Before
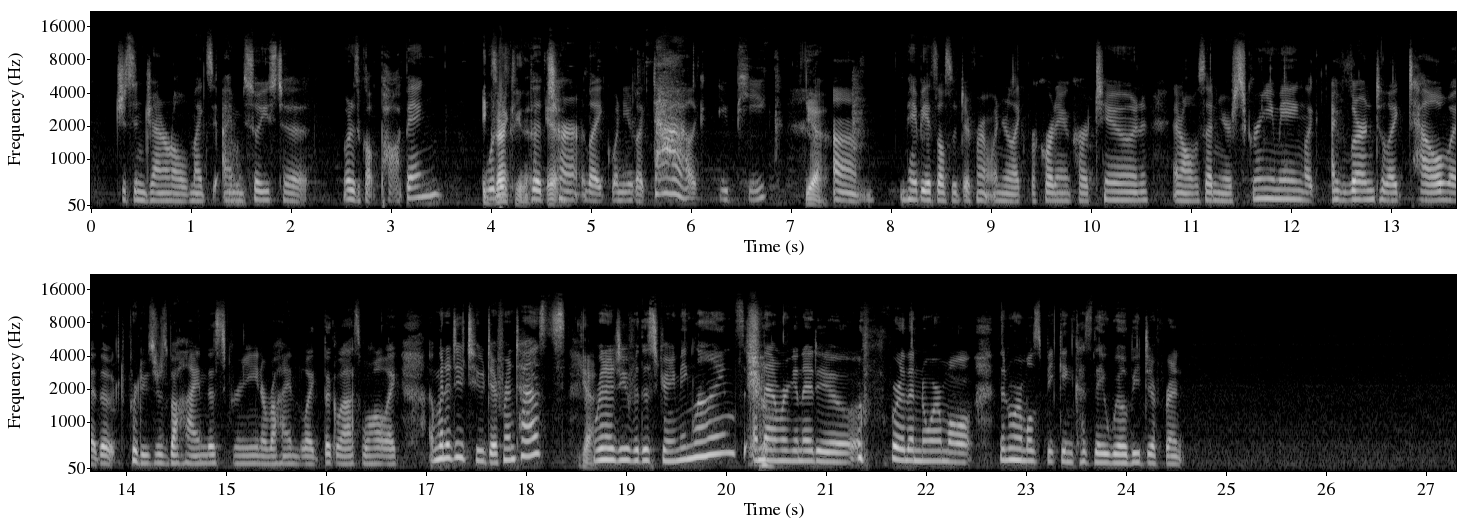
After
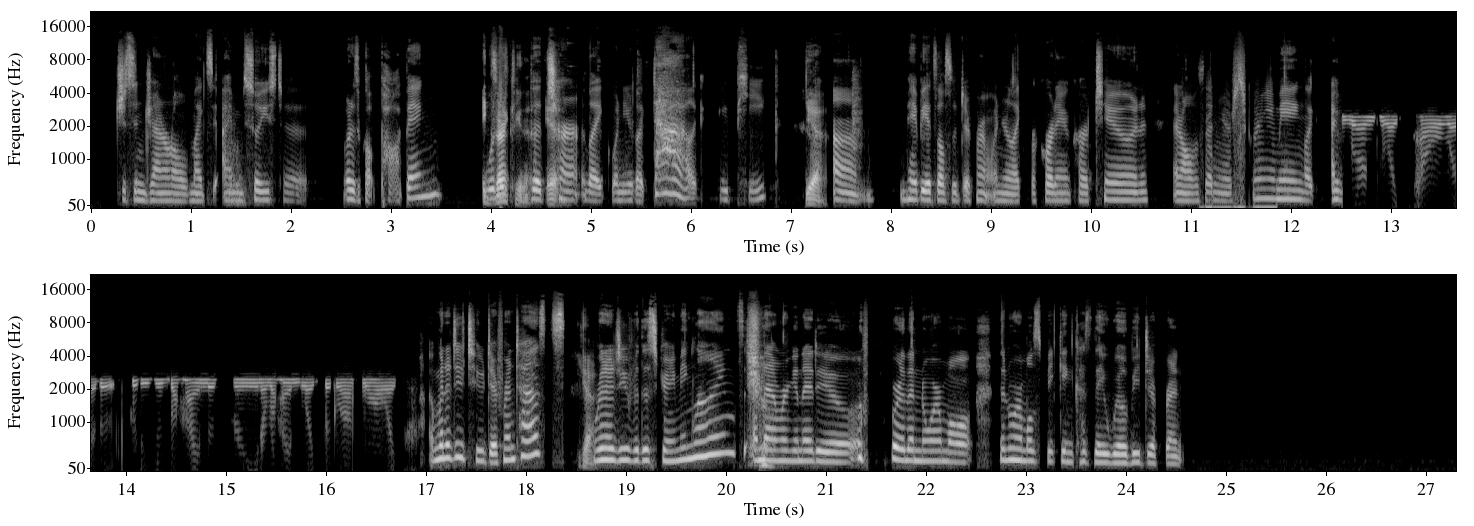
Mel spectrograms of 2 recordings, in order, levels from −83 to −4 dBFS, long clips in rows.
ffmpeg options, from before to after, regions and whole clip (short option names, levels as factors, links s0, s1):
-filter_complex "[0:a]asettb=1/sr,asplit=3[s0][s1][s2];[s0]atrim=end=1.824[s3];[s1]atrim=start=1.82:end=2.56,asetpts=PTS-STARTPTS,afade=t=in:d=0.004:c=qsin,afade=t=out:st=0.736:d=0.004:c=qsin,acompressor=threshold=0.00794:ratio=2:attack=3.2:release=140:knee=1:detection=peak,bandreject=f=50:t=h:w=6,bandreject=f=100:t=h:w=6,bandreject=f=150:t=h:w=6,bandreject=f=200:t=h:w=6,bandreject=f=250:t=h:w=6,bandreject=f=300:t=h:w=6,bandreject=f=350:t=h:w=6,bandreject=f=400:t=h:w=6,bandreject=f=450:t=h:w=6[s4];[s2]atrim=start=2.556[s5];[s3][s4]acrossfade=d=0.004:c1=hsin:c2=qsin[s6];[s6][s5]acrossfade=d=0.004:c1=qsin:c2=hsin,asettb=1/sr,asplit=3[s7][s8][s9];[s7]atrim=end=11.084[s10];[s8]atrim=start=11.08:end=11.86,asetpts=PTS-STARTPTS,afade=t=in:d=0.004:c=qsin,afade=t=out:st=0.776:d=0.004:c=qsin,aeval=exprs='if(lt(val(0),0),0.251*val(0),val(0))':c=same,lowpass=4800[s11];[s9]atrim=start=11.856[s12];[s10][s11]acrossfade=d=0.004:c1=hsin:c2=qsin[s13];[s13][s12]acrossfade=d=0.004:c1=qsin:c2=hsin,asettb=1/sr,asplit=3[s14][s15][s16];[s14]atrim=end=12.514[s17];[s15]atrim=start=12.51:end=16.94,asetpts=PTS-STARTPTS,afade=t=in:d=0.004:c=qsin,afade=t=out:st=4.426:d=0.004:c=qsin,acompressor=threshold=0.0178:ratio=5:attack=3.2:release=140:knee=1:detection=peak,aeval=exprs='sgn(val(0))*max(abs(val(0))-0.00106,0)':c=same,lowpass=f=2200:t=q:w=0.5098,lowpass=f=2200:t=q:w=0.6013,lowpass=f=2200:t=q:w=0.9,lowpass=f=2200:t=q:w=2.563,afreqshift=-2600[s18];[s16]atrim=start=16.936[s19];[s17][s18]acrossfade=d=0.004:c1=hsin:c2=qsin[s20];[s20][s19]acrossfade=d=0.004:c1=qsin:c2=hsin,anlmdn=0.1,highshelf=f=3200:g=9.5,volume=1.19"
